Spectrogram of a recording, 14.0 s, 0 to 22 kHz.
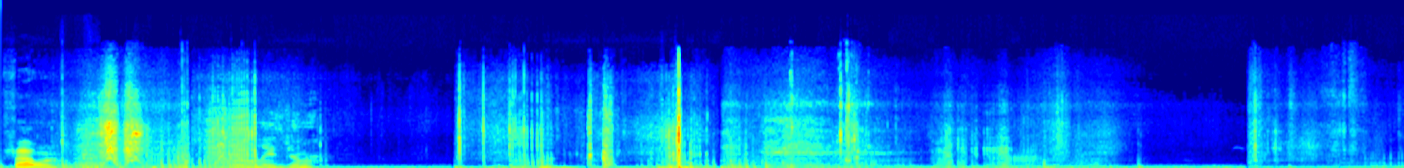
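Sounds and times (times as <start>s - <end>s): wind rumble on microphone: 0.0s - 14.0s
gear knocking and rustling on kayak: 0.6s - 3.4s, 4.6s - 11.6s.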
